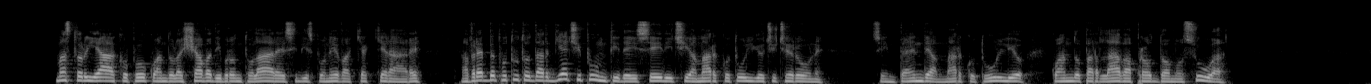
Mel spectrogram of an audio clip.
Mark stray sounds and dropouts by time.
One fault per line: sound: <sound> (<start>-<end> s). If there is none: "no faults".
no faults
